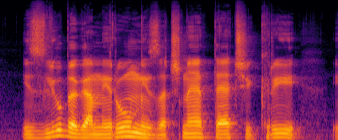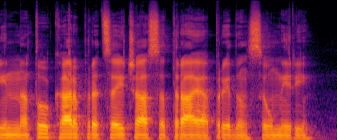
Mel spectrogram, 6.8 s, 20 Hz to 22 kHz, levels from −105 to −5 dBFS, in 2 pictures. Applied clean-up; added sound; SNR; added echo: none; none; none; none.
